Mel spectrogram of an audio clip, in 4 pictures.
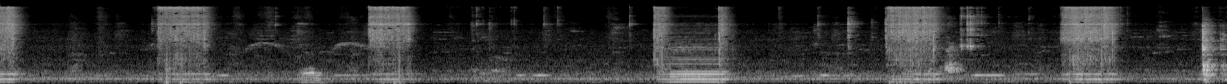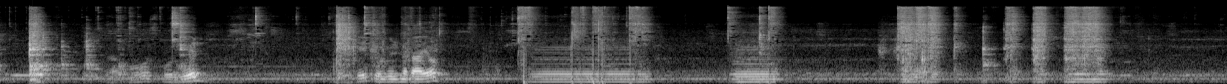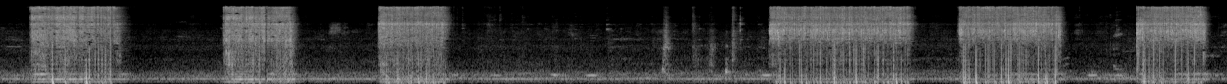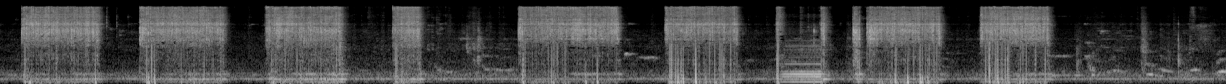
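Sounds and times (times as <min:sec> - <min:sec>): crackling welding arc bursts: 0:00.0 - 0:00.3, 0:01.5 - 0:02.2, 0:03.6 - 0:04.2, 0:06.5 - 0:07.4, 0:08.8 - 0:09.5, 0:10.6 - 0:11.3, 0:17.4 - 0:18.8, 0:19.6 - 0:20.2, 0:21.2 - 0:23.4, 0:24.8 - 0:25.9, 0:26.8 - 0:27.6, 0:28.3 - 0:29.1, 0:32.2 - 0:35.2, 0:35.9 - 0:41.2, 0:42.0 - 0:47.4
welding machine humming: 0:00.0 - 0:00.4, 0:01.5 - 0:02.3, 0:03.6 - 0:04.3, 0:06.5 - 0:07.4, 0:08.8 - 0:09.8, 0:10.5 - 0:11.3, 0:17.4 - 0:18.9, 0:19.5 - 0:20.2, 0:21.2 - 0:23.5, 0:24.8 - 0:25.9, 0:26.7 - 0:27.6, 0:28.3 - 0:29.2, 0:32.2 - 0:35.3, 0:35.9 - 0:41.2, 0:42.0 - 0:47.4.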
